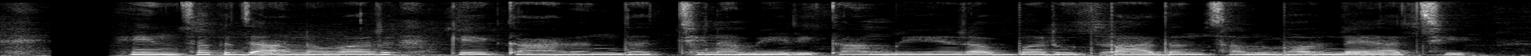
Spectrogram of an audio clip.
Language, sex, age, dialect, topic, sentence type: Maithili, female, 18-24, Southern/Standard, agriculture, statement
